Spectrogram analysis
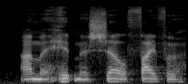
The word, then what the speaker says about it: Pfeiffer: i'm a hit michelle pfeiffer that's silent p right but as i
